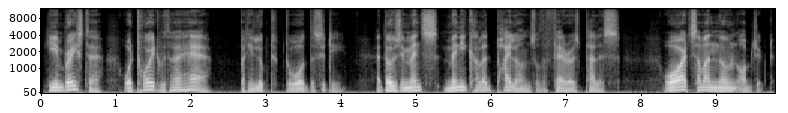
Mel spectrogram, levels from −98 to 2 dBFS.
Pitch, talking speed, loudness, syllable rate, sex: 105 Hz, 180 wpm, -19 LUFS, 5.7 syllables/s, male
